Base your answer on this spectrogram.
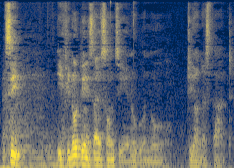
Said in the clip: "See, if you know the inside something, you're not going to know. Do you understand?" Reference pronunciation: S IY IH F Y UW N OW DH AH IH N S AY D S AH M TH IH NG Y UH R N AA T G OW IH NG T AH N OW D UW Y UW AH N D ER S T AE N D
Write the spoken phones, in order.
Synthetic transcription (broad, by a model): S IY IH F Y UW N OW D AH IH N S AY D S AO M T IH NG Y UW N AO G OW N OW D UW Y UW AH N D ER S T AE N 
